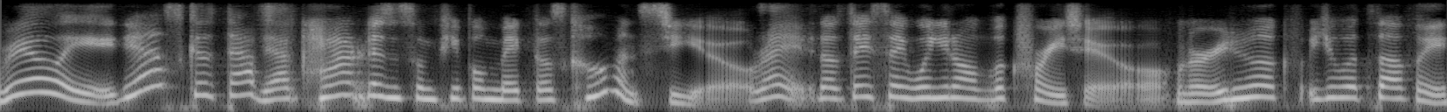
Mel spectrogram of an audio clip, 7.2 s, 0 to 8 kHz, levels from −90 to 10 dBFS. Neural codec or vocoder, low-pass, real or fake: codec, 24 kHz, 0.9 kbps, WavTokenizer, large speech release; 7.2 kHz; fake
